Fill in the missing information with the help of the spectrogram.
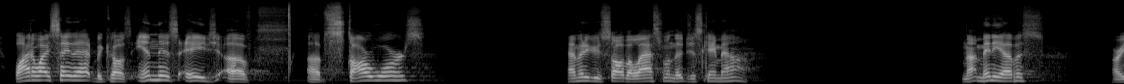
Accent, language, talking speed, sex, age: American, English, 160 wpm, male, 40-59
